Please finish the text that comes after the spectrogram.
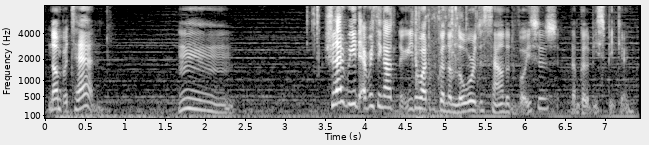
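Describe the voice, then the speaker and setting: A woman's voice: medium pitch, animated, moderate pace, long pauses, music in the background. Playful woman streamer reading game lines. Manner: playful, reads game subtitles aloud, bursts into squeals. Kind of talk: casual gameplay commentary.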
